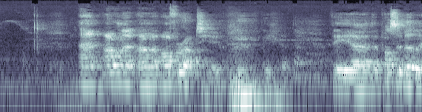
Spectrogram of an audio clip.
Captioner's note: laughs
